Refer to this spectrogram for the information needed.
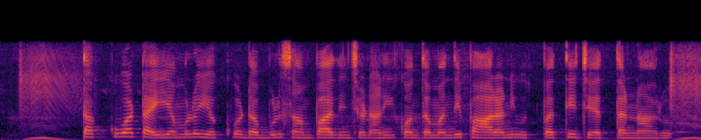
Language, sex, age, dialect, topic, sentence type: Telugu, female, 18-24, Central/Coastal, agriculture, statement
